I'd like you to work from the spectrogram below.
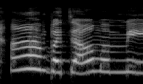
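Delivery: high, drawn-out cry for help; panicked wail. Acted. Chased friend calls for mummy, panicked wail. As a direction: wail like a terrified child, hammed up.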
